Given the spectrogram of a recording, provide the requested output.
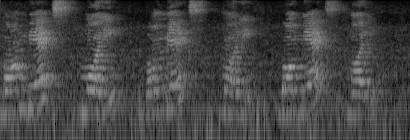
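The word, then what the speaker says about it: Bombyx mori: Moth होता है जो कि जिसे कहते हैं बॉम्बिएक्स मॉरी, बॉम्बिएक्स मॉरी, बॉम्बिएक्स मॉरी, प्रोनाउंसिएशन सुन लीजिएगा, बॉम्बिएक्स मॉरी, जिससे बेस्ट सिल्क प्रोड्यूस होता है.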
